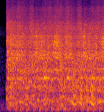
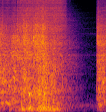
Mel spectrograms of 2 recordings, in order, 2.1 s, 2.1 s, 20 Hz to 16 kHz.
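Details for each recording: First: 1977 Pontiac Grand Safari wagon, 301 V8, parked 30 years, cranking with oil pressure before fuel is added: steady, evenly spaced cranking beats with no galloping. Compression sounds even across cylinders. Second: 1977 Pontiac Grand Safari wagon, 301 V8, parked since 1996, fed by pouring fuel into the float bowl with no output from the fuel pump: catches, runs briefly, dies twice, restarts unevenly; carburettor suspected completely plugged.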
